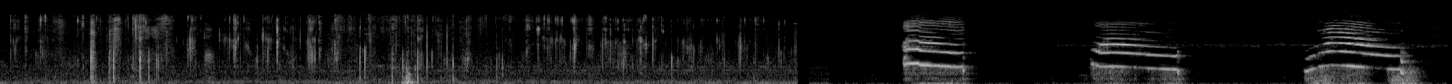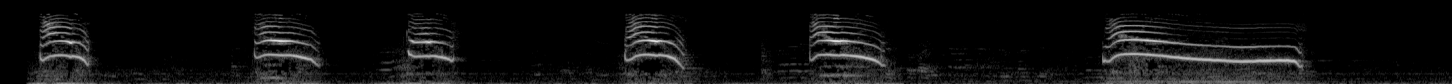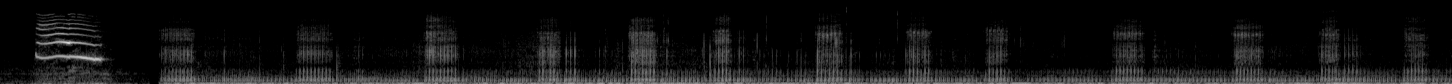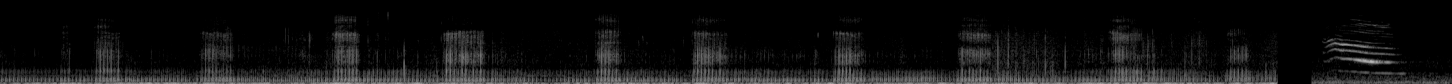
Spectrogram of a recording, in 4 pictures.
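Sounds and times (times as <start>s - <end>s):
cat purring: 0.0s - 8.0s, 30.6s - 56.4s
cat meowing: 9.0s - 9.8s, 10.9s - 11.9s, 13.1s - 14.2s, 14.9s - 15.5s, 17.1s - 17.8s, 18.6s - 19.2s, 20.8s - 21.4s, 22.6s - 23.4s, 25.6s - 27.6s, 29.4s - 30.2s, 56.8s - 57.6s.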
